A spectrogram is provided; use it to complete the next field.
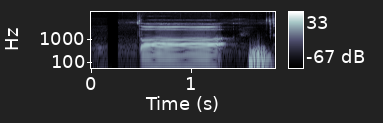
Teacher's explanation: زبان کو اوپر تالو میں سٹا کر موٹی آواز نکال کر طا ادا کرے.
